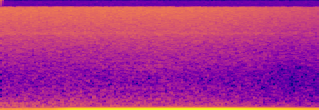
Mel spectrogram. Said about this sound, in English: Okay, let's crank up that first sound again the hum of the grid.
